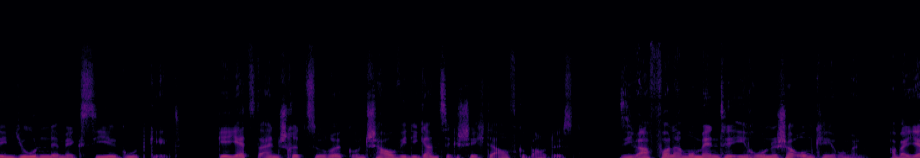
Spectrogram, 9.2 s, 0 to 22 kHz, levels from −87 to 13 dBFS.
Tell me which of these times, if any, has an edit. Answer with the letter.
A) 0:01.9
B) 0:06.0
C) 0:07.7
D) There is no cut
D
